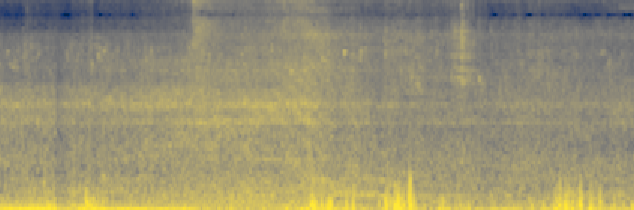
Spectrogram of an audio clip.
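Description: Steady low outdoor rumble, heavier at the start and again near the end, with a few soft knocks in between.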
